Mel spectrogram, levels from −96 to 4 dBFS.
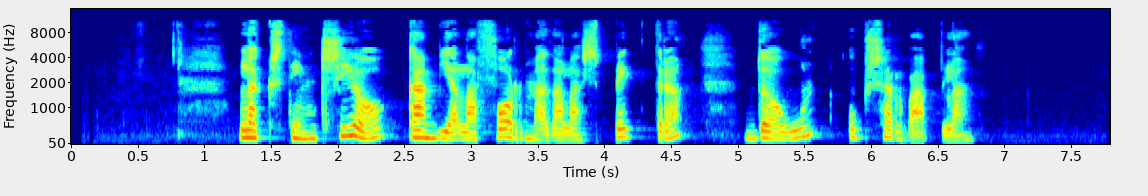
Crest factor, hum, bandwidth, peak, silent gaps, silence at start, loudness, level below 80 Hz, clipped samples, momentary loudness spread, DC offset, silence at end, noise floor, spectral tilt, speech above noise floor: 24 dB; none; 11.5 kHz; -4 dBFS; none; 0.8 s; -26 LUFS; -76 dBFS; under 0.1%; 12 LU; under 0.1%; 1.05 s; -77 dBFS; -5 dB/octave; 52 dB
